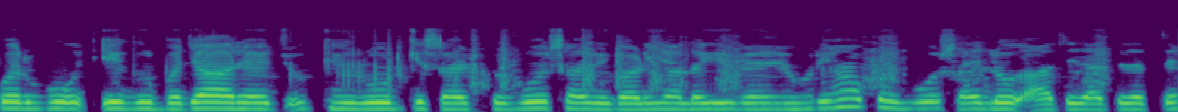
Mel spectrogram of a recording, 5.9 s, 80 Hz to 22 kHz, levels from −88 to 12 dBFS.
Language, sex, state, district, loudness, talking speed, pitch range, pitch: Hindi, male, Bihar, Jahanabad, -14 LUFS, 275 wpm, 205-225 Hz, 215 Hz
